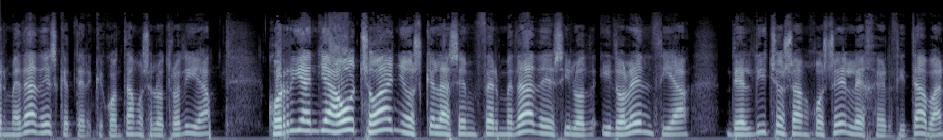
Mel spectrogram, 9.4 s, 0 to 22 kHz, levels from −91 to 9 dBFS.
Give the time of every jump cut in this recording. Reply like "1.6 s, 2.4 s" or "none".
none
